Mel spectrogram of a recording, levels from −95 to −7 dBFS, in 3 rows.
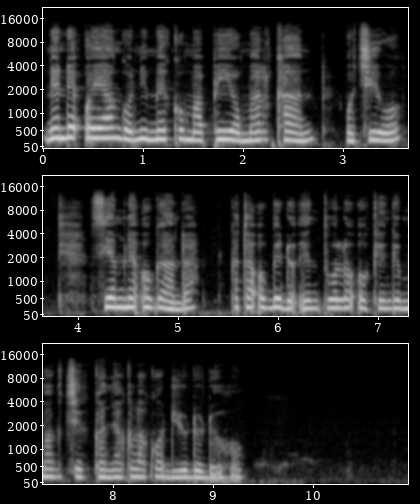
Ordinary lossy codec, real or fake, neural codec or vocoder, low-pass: none; fake; vocoder, 44.1 kHz, 128 mel bands, Pupu-Vocoder; 14.4 kHz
